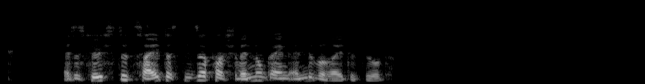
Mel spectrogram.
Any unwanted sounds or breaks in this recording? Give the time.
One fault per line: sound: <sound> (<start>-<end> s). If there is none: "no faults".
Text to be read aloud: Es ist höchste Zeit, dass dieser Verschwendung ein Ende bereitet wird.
no faults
